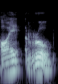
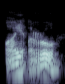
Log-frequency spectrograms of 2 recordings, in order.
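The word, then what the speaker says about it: Euro: इसकी कहीं पे आप इसकी प्रोनाउंसिएशन सुन रहे होंगे ओय रो ओय रो ठीक है जो साउथ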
